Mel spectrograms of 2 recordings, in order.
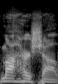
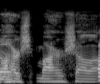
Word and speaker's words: Mahershala: Ali Mahushala. Am I saying that right? That's who they talked about for Joel. Mahushala Ali. – Oh yeah, I did see that. Yeah. – Am I saying that right? It's Mahershala.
